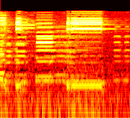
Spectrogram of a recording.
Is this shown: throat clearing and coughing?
no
